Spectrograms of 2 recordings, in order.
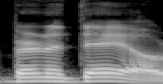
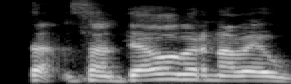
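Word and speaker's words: Santiago Bernabéu: It's yes, the Bernadeo, right? How do you pronounce it? Santiago Bernabeu.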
